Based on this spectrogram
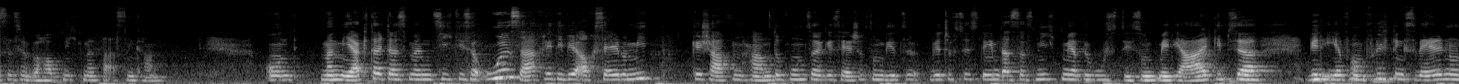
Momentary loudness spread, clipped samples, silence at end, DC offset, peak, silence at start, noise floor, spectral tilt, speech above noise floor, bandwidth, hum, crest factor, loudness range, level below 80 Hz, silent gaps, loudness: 12 LU; under 0.1%; 0 s; under 0.1%; -2 dBFS; 0 s; -41 dBFS; -6.5 dB/octave; 20 dB; 15.5 kHz; none; 20 dB; 5 LU; -44 dBFS; none; -21 LUFS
